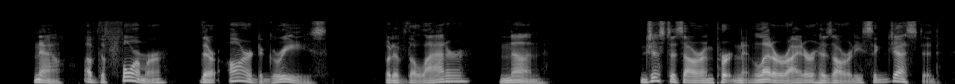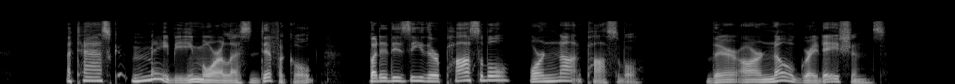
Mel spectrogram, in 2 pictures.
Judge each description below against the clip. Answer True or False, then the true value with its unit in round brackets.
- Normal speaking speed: False (120 wpm)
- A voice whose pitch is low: True (105 Hz)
